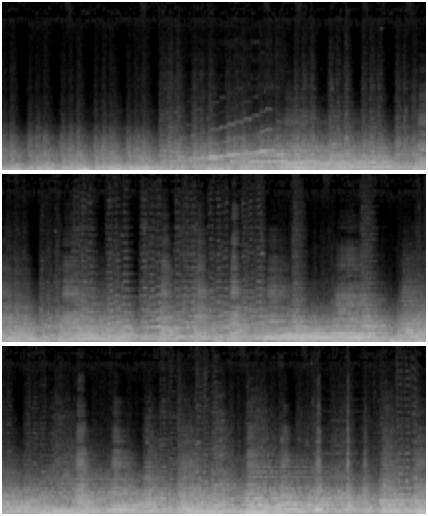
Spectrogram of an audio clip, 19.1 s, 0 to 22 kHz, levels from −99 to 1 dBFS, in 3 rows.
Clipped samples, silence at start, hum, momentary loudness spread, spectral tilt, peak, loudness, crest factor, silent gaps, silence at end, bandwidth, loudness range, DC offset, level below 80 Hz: under 0.1%; 0 s; none; 7 LU; -5.5 dB/octave; -16 dBFS; -32 LUFS; 16 dB; none; 0 s; 18 kHz; 5 LU; under 0.1%; -50 dBFS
